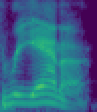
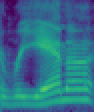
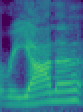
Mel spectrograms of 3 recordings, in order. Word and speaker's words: Rihanna: I said the name wrong. It's Rihanna. Okay, I've seen in an interview that she goes by Rihanna and not Rihanna.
